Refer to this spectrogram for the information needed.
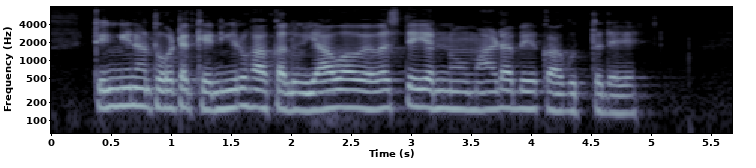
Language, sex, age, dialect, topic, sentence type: Kannada, female, 36-40, Coastal/Dakshin, agriculture, question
